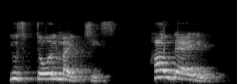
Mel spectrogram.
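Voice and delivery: loud indignant scolding; angry scolding. Acted. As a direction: demand an answer, indignant. Jerry scolding Tom.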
